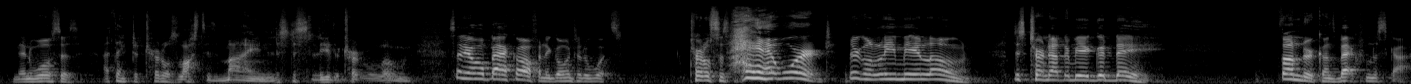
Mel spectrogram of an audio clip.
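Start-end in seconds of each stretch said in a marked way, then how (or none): 1.0-4.1 low, soft confiding voice; wary wolf aside. Acted. Wolf advising pack that turtle has lost his mind, hushed. 7.3-11.5 high, gleeful surprise; delighted turtle. Acted. Turtle seeing bullies leave him alone, delighted.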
